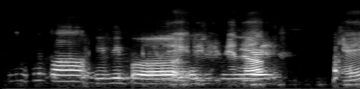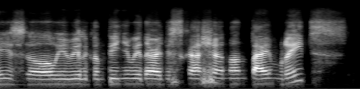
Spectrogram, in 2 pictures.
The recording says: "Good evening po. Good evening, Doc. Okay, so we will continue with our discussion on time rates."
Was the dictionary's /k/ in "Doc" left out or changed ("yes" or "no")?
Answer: yes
